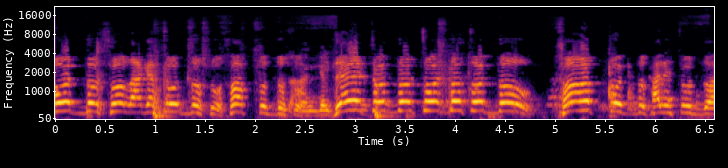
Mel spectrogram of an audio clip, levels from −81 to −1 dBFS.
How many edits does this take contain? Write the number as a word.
zero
